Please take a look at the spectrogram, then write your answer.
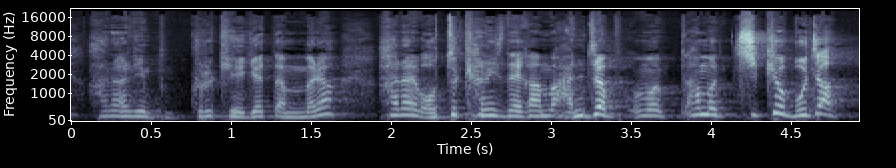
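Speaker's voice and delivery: fast, loud mock huffy grumble; 씩씩거리며. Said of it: "씩씩거리고". (씩씩대며 빠르고 크게 투덜대기)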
